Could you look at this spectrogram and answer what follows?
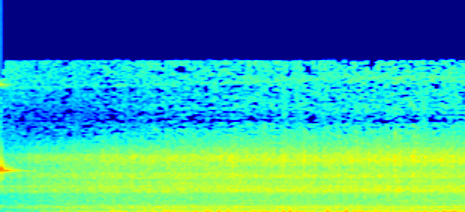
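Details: Air purifier (Daikin or Ballu) running in a quiet room with other appliances off: steady rushing airflow building to an even, fairly loud whoosh, no ticks or rubbing; normal fan operation, just noisy.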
